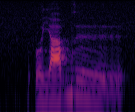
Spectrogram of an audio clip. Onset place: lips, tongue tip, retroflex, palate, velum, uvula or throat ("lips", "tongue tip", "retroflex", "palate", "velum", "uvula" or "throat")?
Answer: throat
